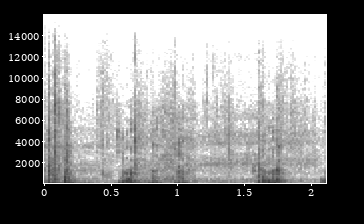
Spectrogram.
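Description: Large White pigs grunting repeatedly on a farm, close and fairly loud, a series of short rough snorts and grunts spaced irregularly.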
